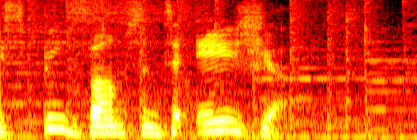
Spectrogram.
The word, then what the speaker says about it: Asia: say speed bumps into asia i mean asia no seriously why is her name spelled the same way as the country but pronounced differently did they really want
